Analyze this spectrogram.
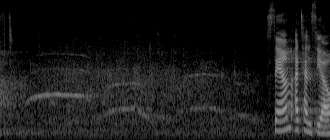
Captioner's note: audience cheering and clapping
